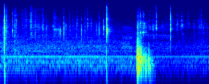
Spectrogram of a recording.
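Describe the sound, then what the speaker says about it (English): Plastic parts of an Iron Factory toy figure snap and click as the lower arms are pulled off, a few sharp clicks with one louder crack midway, close and quiet. "I'm going to rip off his lower arms."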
